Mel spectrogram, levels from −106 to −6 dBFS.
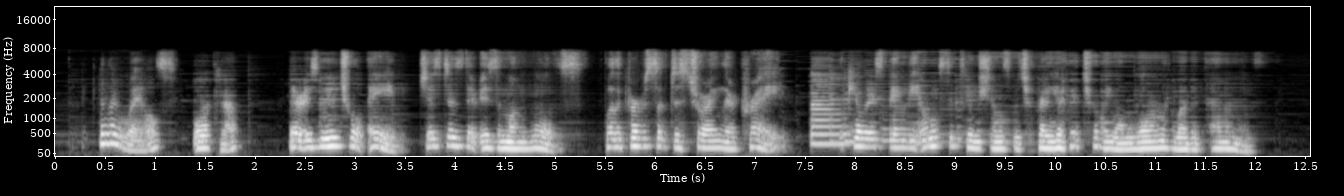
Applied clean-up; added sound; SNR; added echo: neural mask model DeepFilterNet 3.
